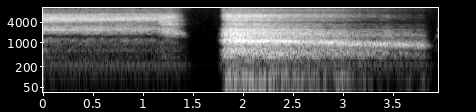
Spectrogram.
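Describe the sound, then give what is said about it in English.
A slow, deep breath: a long airy inhale, a brief pause, then a louder, fuller exhale that gradually fades out. No one speaks. “Breathing into that.”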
